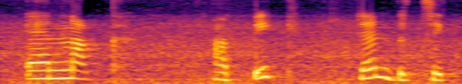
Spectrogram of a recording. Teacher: bunyi ini dihasilkan ketika bagian belakang lidah menyentuh langit-langit lunak. Kemudian udara ditahan sesaat dan dilepaskan. Kita suara tidak bergetar sehingga disebut tak bersuara. · Pita suara tidak bergetar sehingga disebut tak bersuara. Pada dialek Tegal, bunyi K di akhir tetap diucapkan dengan jelas. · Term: velar tak bersuara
